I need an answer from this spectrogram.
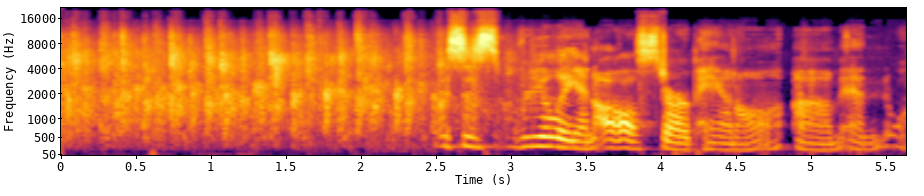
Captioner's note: applause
